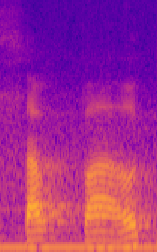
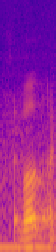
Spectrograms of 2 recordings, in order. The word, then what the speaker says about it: Sabaoth: And this is where it uses, and I had trouble pronouncing this before, Shauna helped me, Jehovah Sabaoth, you see, Lord of Hosts, how did we say it before? Sabaoth. Sabaoth, okay, thank you.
